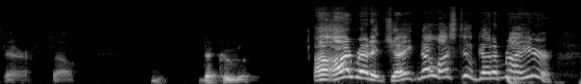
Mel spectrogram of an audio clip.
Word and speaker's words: Dacula: It's Decula. Right? It's not Dacula, it's Decula. Decula. It's C-U-L-A, Cula.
